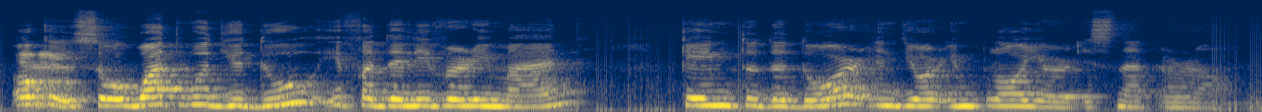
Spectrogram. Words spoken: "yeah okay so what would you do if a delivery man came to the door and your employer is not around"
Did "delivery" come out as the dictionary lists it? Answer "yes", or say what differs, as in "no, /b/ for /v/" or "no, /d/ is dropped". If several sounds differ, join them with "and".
yes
